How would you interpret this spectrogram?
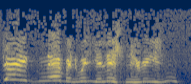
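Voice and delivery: high, fast protest; exasperated outburst. Acted. Old man accused of murder, protesting high and fast. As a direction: blurt it out, pitch shooting up.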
